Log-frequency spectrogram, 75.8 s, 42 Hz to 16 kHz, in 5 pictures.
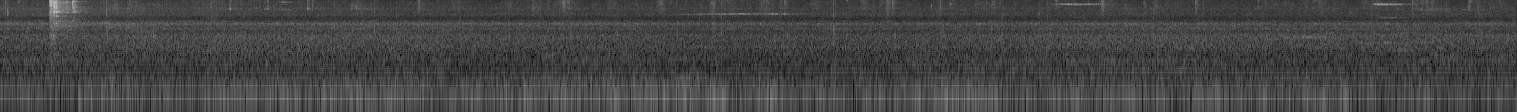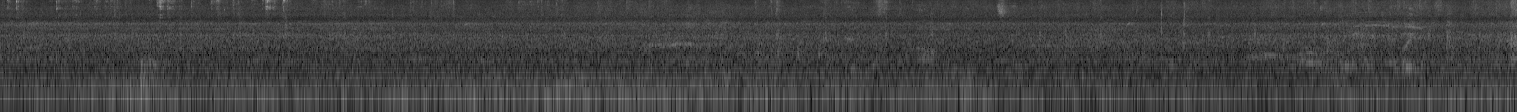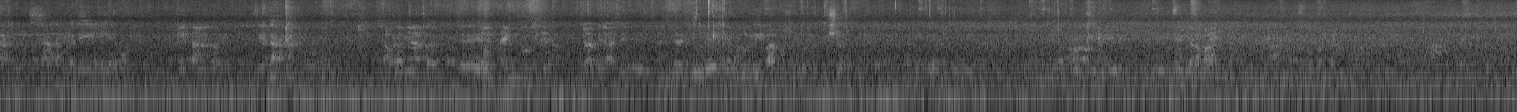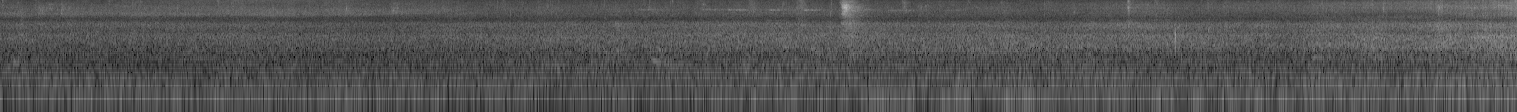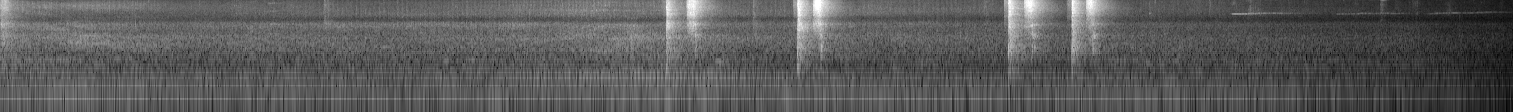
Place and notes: {
  "title": "Shuangcheng St., Taipei City - Walking through the small streets",
  "date": "2014-04-27 10:56:00",
  "description": "Walking through the small streets\nSony PCM D50+ Soundman OKM II",
  "latitude": "25.07",
  "longitude": "121.52",
  "altitude": "13",
  "timezone": "Asia/Taipei"
}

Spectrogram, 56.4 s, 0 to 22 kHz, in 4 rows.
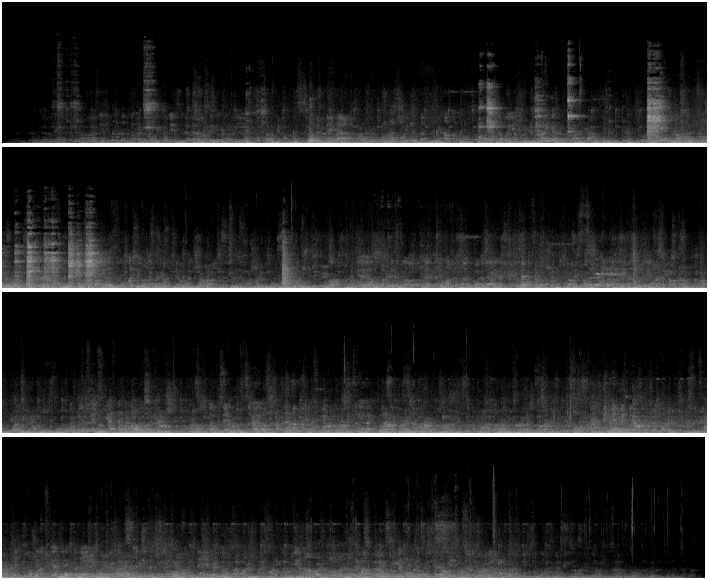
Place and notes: {
  "title": "sunday afternoon Xpresso",
  "description": "my former lieblings-cafe, haliflor\nbefore i left prenzlauer berg. sounds still the same as i remember it, this sunday afternoon. 1 quick espresso, 1 juice for L., 1 guy right side writing elusive signs on sheets.\nrecorded 03.02.2008, ~ 17:00",
  "latitude": "52.54",
  "longitude": "13.41",
  "altitude": "54",
  "timezone": "GMT+1"
}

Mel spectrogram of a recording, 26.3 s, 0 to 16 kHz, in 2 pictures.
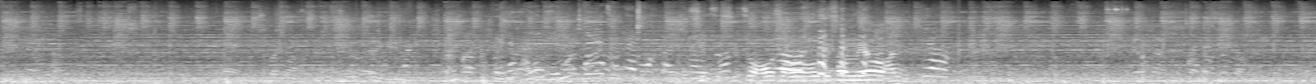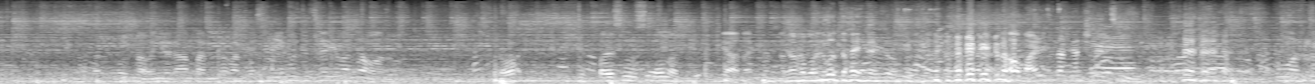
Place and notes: {
  "title": "Luton Airport, UK",
  "date": "2010-06-24 19:05:00",
  "description": "French air traffic controller strike causes chaos at Luton airport.",
  "latitude": "51.88",
  "longitude": "-0.38",
  "altitude": "161",
  "timezone": "Europe/Berlin"
}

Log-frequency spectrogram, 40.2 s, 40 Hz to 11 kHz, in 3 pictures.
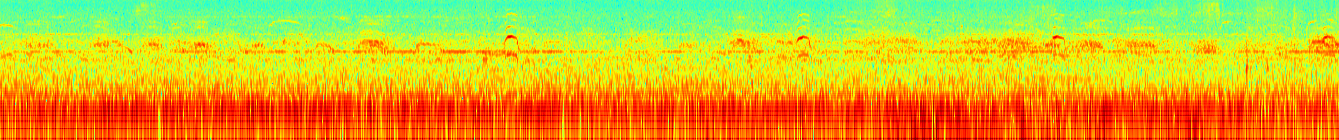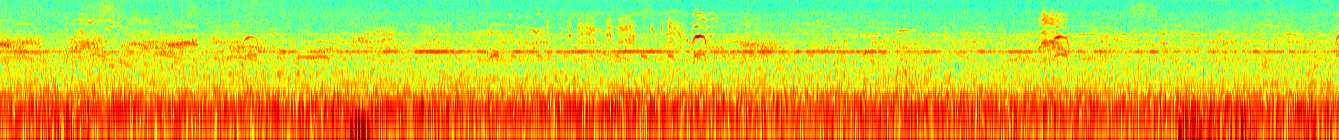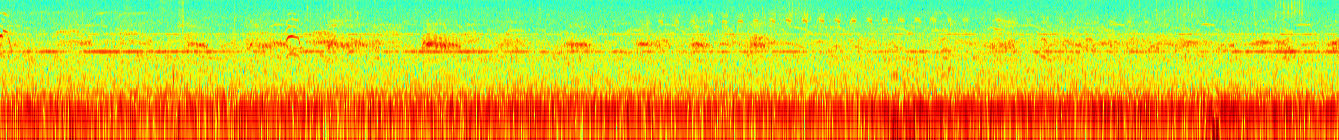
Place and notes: {
  "title": "Tallinn, Kopli, Sepa",
  "date": "2011-07-07 09:55:00",
  "description": "tallinn, kopli, seaside, ambience",
  "latitude": "59.46",
  "longitude": "24.68",
  "altitude": "3",
  "timezone": "Europe/Tallinn"
}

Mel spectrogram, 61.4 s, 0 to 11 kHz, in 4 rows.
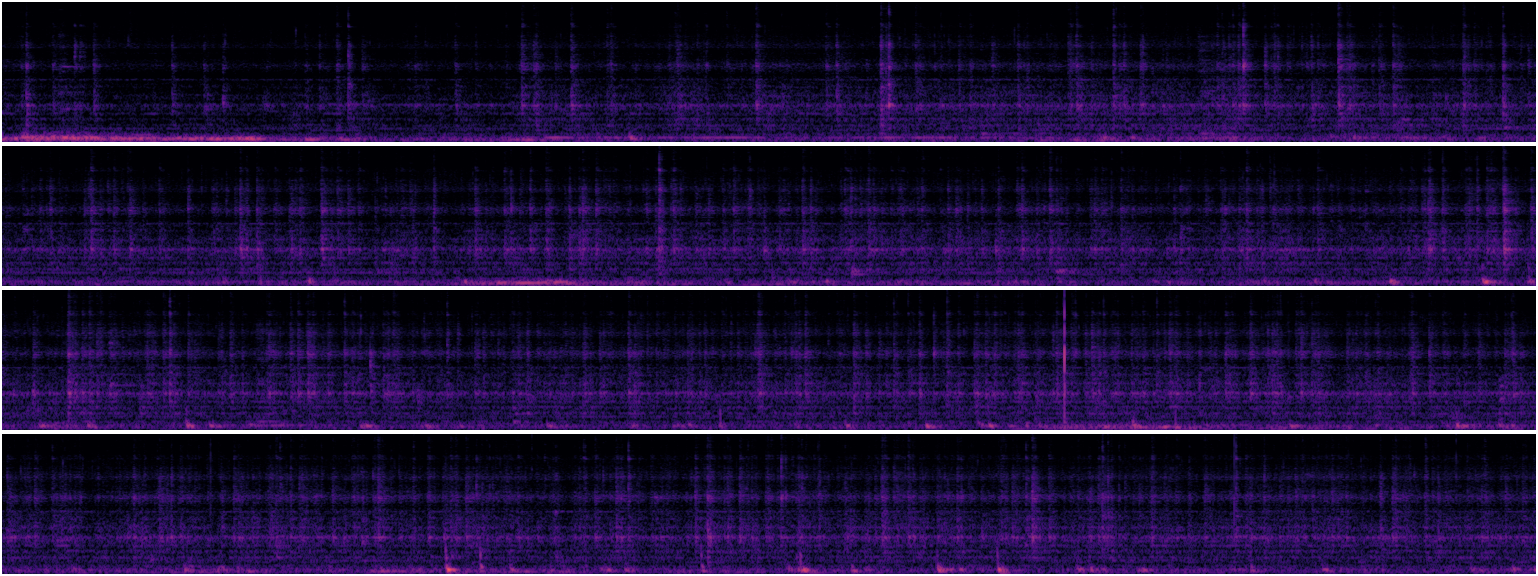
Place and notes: {
  "title": "Utena, Lithuania, abandoned hangar construction and rain",
  "date": "2019-07-30 16:00:00",
  "description": "small local aeroport. abandoned hangar. rain starts. contact mics on door's construction",
  "latitude": "55.49",
  "longitude": "25.72",
  "timezone": "GMT+1"
}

